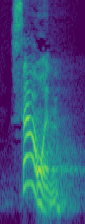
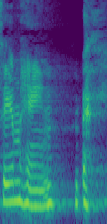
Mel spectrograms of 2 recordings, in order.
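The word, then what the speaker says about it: Samhain: coming up to is sin um it is never pronounced Sam hay it is sin uh it is the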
